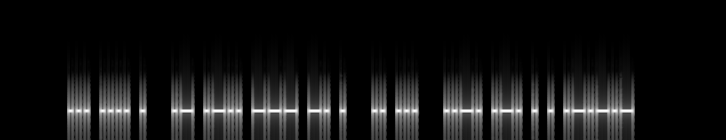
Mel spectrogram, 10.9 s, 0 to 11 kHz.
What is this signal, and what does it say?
Morse code, heard as a keyed tone, about 20 wpm, 700 Hz. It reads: SHE ALONE IS FREE.
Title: Sentences from Top 1000 Words 20wpm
